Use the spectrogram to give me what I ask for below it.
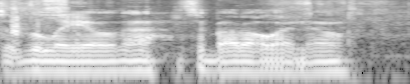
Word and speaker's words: Vallejo: met in california i know that vallejo you pronounce it valeo that's about all i know um the blue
